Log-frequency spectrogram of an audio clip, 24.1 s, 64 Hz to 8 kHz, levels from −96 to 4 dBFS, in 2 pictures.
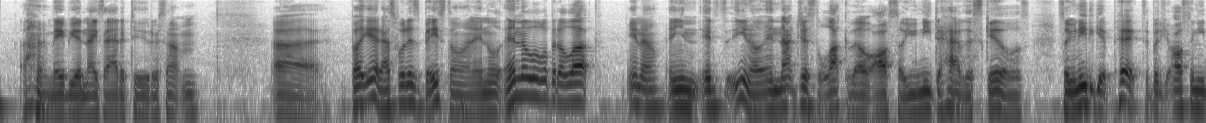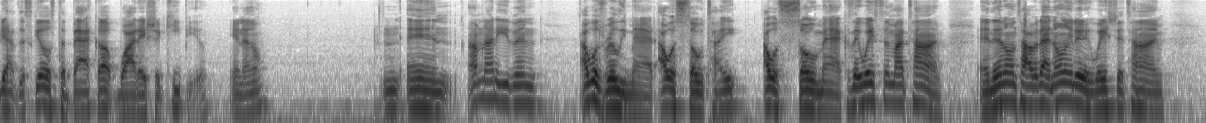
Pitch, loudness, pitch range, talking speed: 120 Hz, -17 LUFS, 105-130 Hz, 245 wpm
